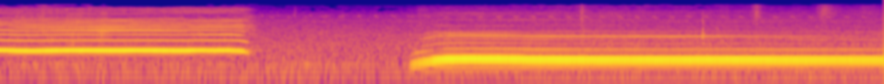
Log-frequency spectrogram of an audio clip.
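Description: Voices holding two long sung notes. A high drawn-out 'bye' stops about a second in, and after a short pause a lower note is held steady to the end.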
